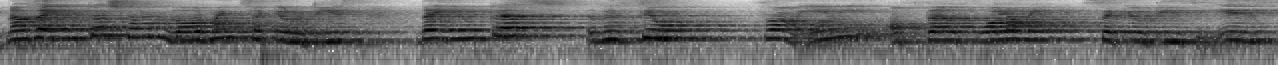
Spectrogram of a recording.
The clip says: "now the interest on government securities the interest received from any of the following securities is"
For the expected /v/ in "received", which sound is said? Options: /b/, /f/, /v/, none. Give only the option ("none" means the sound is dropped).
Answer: /f/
